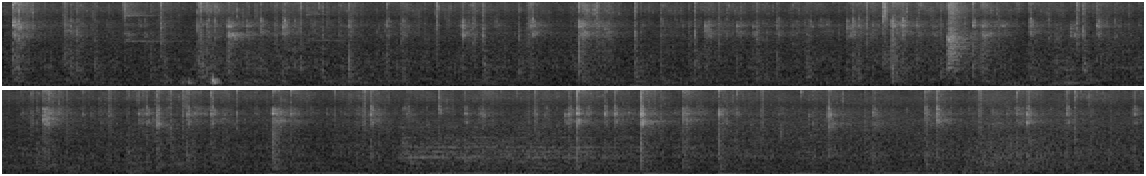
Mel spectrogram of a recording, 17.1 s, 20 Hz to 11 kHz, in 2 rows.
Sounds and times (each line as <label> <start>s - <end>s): Morning rain 0.0s - 17.1s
